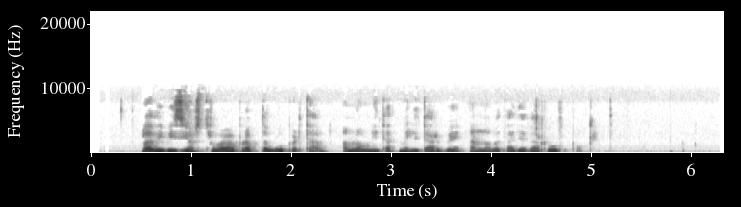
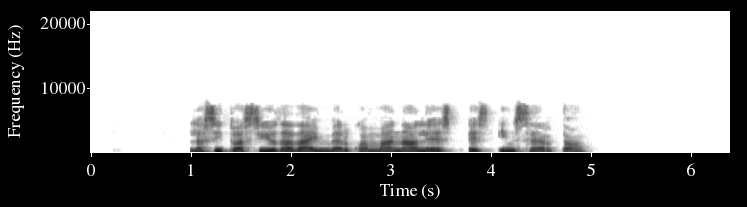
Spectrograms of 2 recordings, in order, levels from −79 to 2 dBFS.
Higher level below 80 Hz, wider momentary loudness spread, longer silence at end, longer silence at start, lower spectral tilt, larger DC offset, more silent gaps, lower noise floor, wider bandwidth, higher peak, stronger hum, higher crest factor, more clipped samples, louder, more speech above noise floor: about the same, -64 dBFS vs -60 dBFS; about the same, 9 LU vs 8 LU; second, 1.3 s vs 1.45 s; second, 0.5 s vs 1 s; about the same, -6 dB/octave vs -5 dB/octave; neither; neither; second, -60 dBFS vs -89 dBFS; first, 10.5 kHz vs 8 kHz; second, -10 dBFS vs -2 dBFS; neither; about the same, 18 dB vs 16 dB; neither; second, -26 LUFS vs -18 LUFS; second, 35 dB vs 71 dB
